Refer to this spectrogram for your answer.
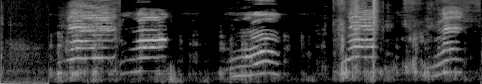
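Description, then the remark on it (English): Duarte, a cat, meows repeatedly, about five drawn-out, wavering cries in a row with short pauses between them, fairly loud with no one talking. “We'll turn to Duarte's corner and give him a moment to express his feelings about this book.”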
